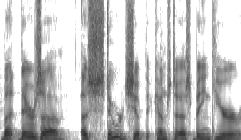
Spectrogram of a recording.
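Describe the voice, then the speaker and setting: This man speaks with a Southern US accent. His pitch is fairly high, with ordinary variation. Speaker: church podcast host. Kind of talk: casual interview. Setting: studio.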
